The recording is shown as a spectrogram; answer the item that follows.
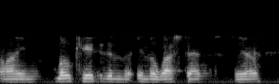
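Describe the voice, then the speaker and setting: A man of medium pitch talks with a Montreal accent. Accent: Montreal anglophone Canadian English. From Montreal, Quebec. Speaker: real estate investor. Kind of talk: interview. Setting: phone call. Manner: halting.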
